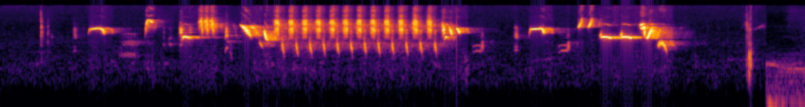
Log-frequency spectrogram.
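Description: A songbird singing: a few high whistled notes, then a rapid trill of about eight notes a second lasting about two seconds, then more short whistled phrases.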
